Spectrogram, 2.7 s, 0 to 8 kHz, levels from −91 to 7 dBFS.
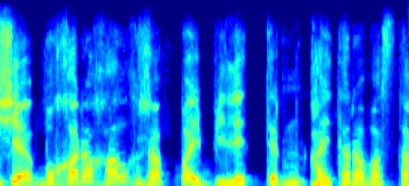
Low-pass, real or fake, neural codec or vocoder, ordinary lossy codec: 7.2 kHz; real; none; Opus, 24 kbps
